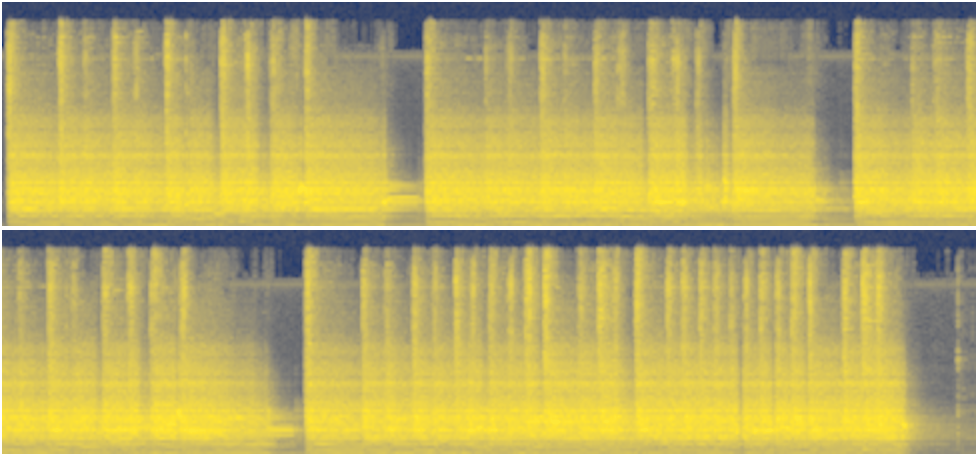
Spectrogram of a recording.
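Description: Distorted electric guitar bar chords from a song strummed slowly and steadily in four long sections, each ending in a brief break, loud and sustained throughout.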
